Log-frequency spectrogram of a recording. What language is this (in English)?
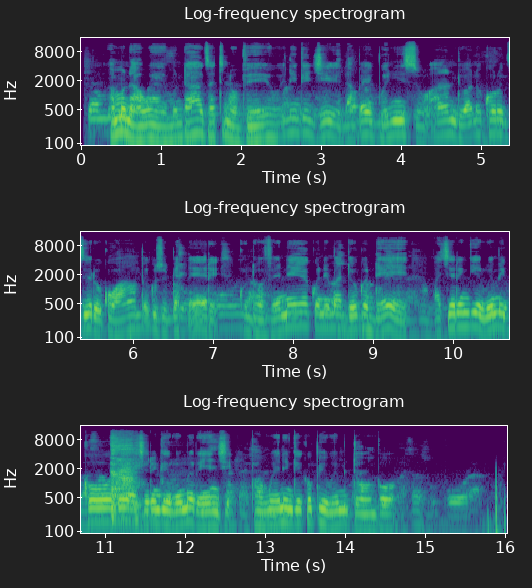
Ndau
